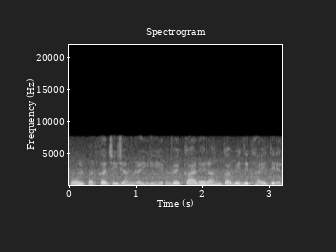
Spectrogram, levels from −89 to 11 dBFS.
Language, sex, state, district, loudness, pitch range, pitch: Hindi, male, Maharashtra, Chandrapur, -15 LUFS, 200-305 Hz, 250 Hz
